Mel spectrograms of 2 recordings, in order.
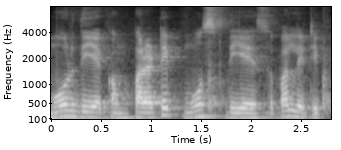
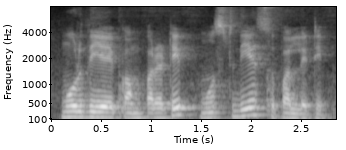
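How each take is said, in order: Both takes have the same delivery.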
